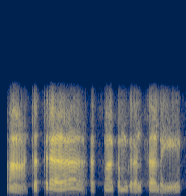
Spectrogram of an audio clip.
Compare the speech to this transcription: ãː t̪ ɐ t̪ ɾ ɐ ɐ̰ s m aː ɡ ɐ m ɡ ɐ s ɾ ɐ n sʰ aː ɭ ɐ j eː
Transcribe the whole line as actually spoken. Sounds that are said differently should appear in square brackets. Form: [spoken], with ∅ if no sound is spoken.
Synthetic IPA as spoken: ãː t̪ ɐ t̪ ɾ ɐ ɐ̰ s m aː [k] ɐ m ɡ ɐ [∅] ɾ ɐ n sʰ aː [l] ɐ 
